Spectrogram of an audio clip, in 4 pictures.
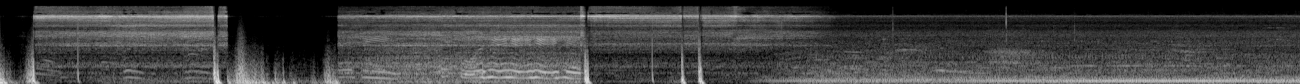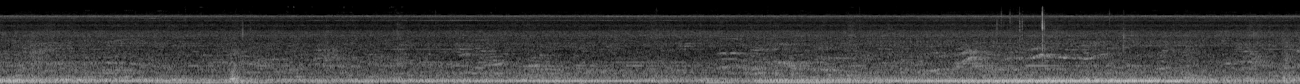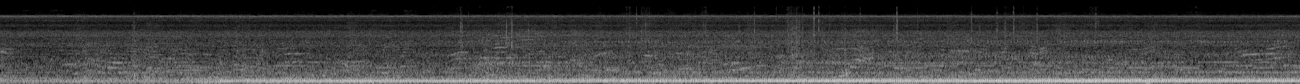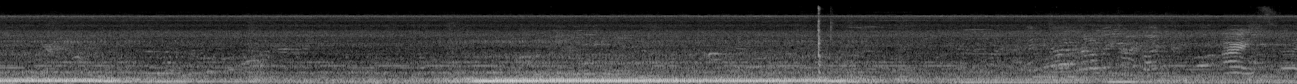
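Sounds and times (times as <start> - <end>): electric motor humming: 0.0 - 2.3, 3.2 - 8.8, 42.0 - 51.9
turntable motor humming: 0.0 - 17.5, 18.1 - 51.9
faint voices: 0.0 - 51.9
sharp click: 47.1 - 47.4.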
